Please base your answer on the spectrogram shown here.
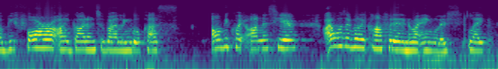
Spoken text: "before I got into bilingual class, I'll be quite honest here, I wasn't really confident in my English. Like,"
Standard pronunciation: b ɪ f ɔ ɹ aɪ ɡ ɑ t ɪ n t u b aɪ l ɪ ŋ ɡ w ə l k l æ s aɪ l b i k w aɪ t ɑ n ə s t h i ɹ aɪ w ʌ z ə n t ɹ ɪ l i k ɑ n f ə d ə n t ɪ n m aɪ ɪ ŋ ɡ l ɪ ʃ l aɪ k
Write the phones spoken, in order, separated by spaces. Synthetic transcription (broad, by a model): b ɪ f ɔ ɹ aɪ ɡ ɑ t ɪ n t u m aɪ l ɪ ŋ ɡ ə l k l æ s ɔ n b i k w aɪ t ɑ n ə s t h i ɹ aɪ w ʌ z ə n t ɹ ɪ l i k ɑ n f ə d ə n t ɪ n m aɪ ɪ ŋ ɡ l ɪ ʃ l aɪ k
